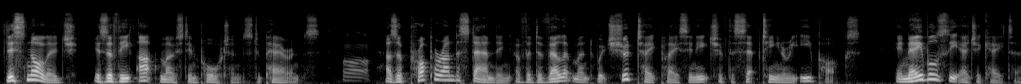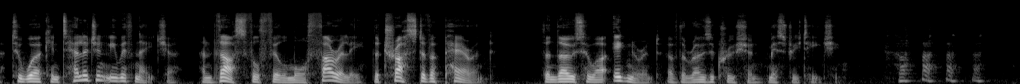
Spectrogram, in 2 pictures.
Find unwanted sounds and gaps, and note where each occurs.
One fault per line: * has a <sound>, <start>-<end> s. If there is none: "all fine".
* has a laugh, 3.4-3.7 s
* has a laugh, 19.1-20.1 s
